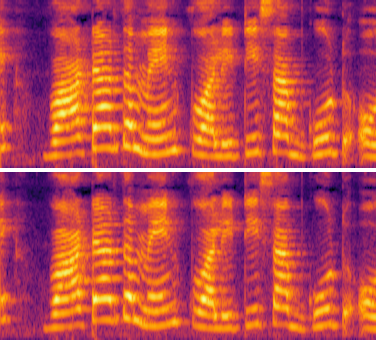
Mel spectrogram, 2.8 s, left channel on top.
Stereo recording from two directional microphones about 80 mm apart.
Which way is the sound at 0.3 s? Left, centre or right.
Left.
